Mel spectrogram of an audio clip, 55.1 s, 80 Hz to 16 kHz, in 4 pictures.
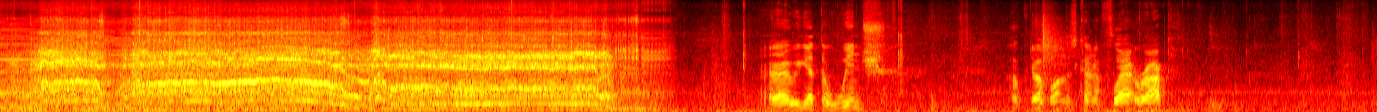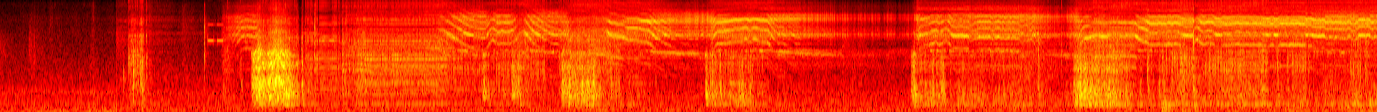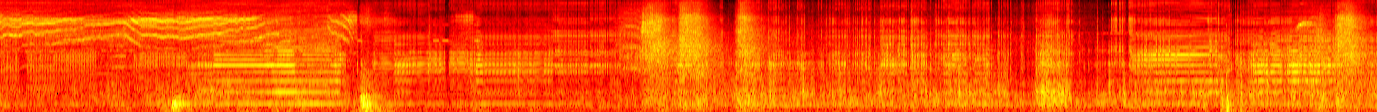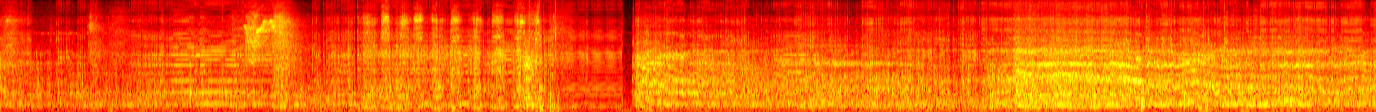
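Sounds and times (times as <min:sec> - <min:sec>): small electric motors whining: 0:00.0 - 0:06.8, 0:15.0 - 0:55.0.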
